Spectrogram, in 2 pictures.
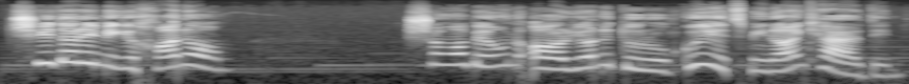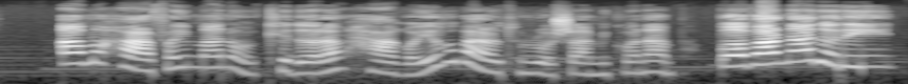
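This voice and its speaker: A woman's voice: high-pitched, very animated, soft background music, voice pushed up. Woman voicing a blunt man on the phone. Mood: scolding. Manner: firm, pressing. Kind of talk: audio story narration.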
